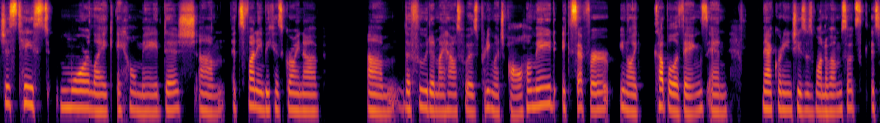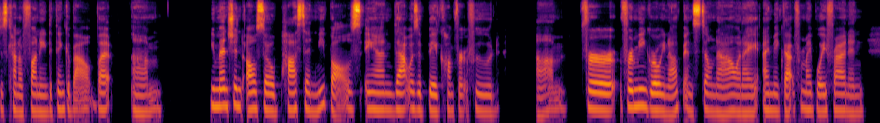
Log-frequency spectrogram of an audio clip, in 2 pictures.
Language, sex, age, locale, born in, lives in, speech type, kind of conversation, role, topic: English, female, 35-39, en-US, United States, United States, conversation, unstructured, none, Which simple, nourishing comfort meals do you reach for, and what memories make them special?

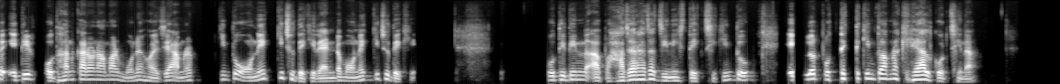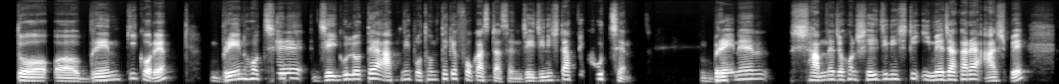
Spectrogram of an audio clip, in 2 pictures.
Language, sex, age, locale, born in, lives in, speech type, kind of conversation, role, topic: Bengali, male, 25-29, bn-BD, Bangladesh, Bangladesh, conversation, unstructured, none, আপনি যদি স্বপ্ন রেকর্ড করতে পারে এমন একটি যন্ত্র আবিষ্কার করতে পারতেন, তাহলে আপনি সেটি কীভাবে ব্যবহার করতেন?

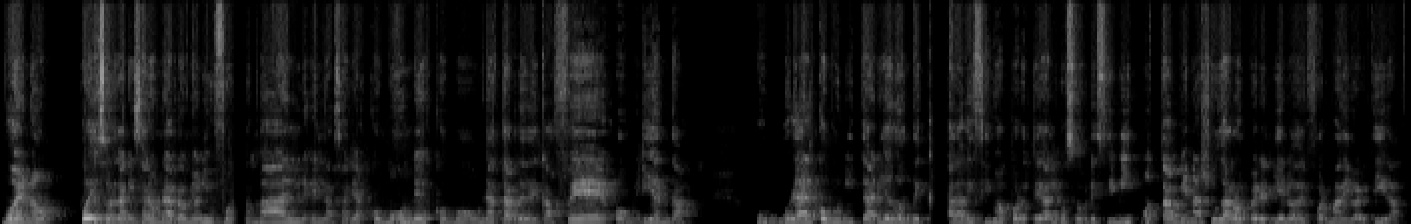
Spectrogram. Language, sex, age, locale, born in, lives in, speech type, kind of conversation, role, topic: Spanish, female, 35-39, es-AR, Argentina, United States, read, expert-assistant, expert, ¿Cómo podemos hacer más fácil y divertida la convivencia entre vecinos?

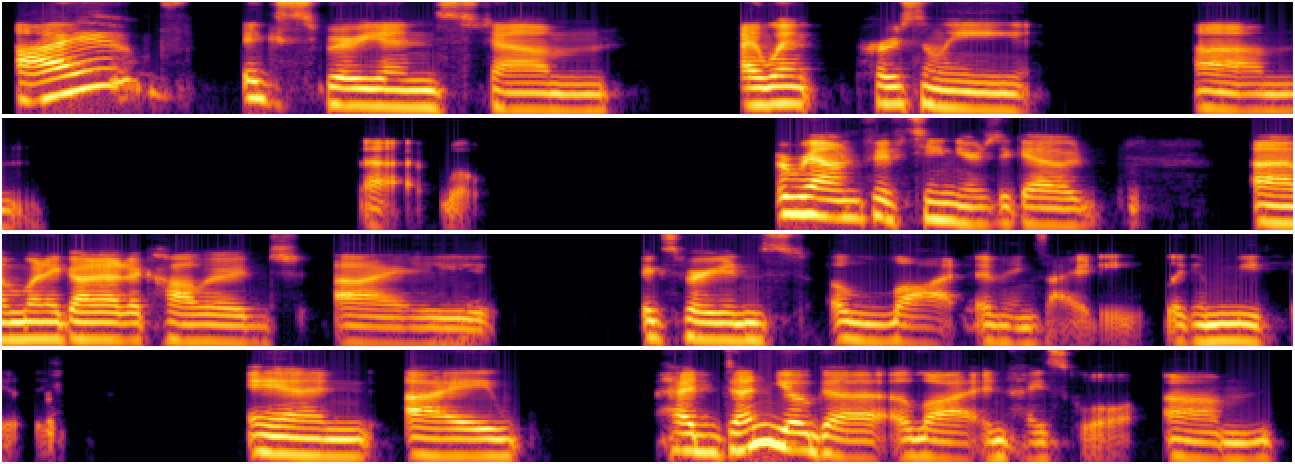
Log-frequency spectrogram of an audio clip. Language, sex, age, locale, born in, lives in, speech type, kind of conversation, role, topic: English, female, 30-34, en-US, United States, United States, conversation, unstructured, none, How can practicing mindfulness together strengthen relationships?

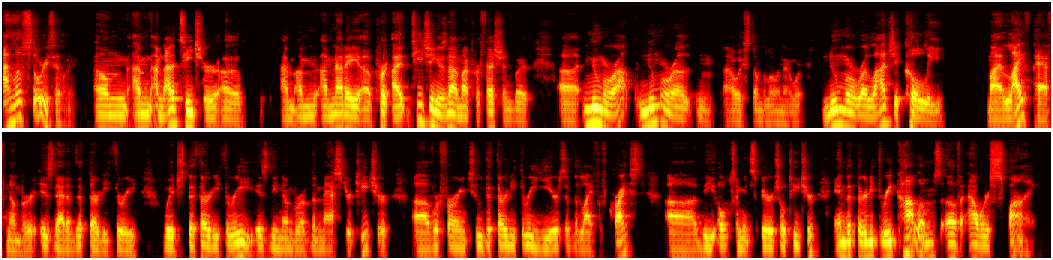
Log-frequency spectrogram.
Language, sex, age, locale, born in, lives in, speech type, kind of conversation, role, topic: English, male, 30-34, en-US, United States, United States, conversation, podcast, guest, How do you unwind and recharge after a long day?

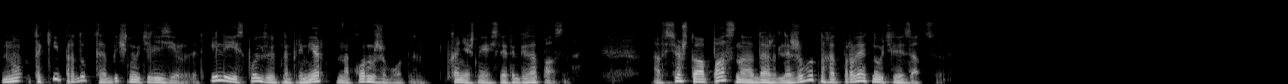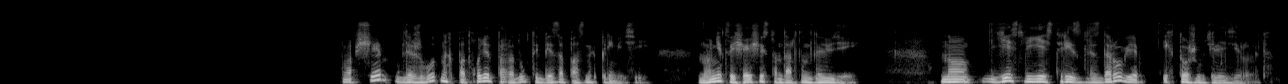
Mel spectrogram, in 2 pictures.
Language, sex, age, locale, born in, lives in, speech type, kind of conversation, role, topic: Russian, male, 35-39, ru-RU, Russia, Italy, read, expert-assistant, expert, С чего начать, если хочу разбираться в том, как появляется еда на нашем столе?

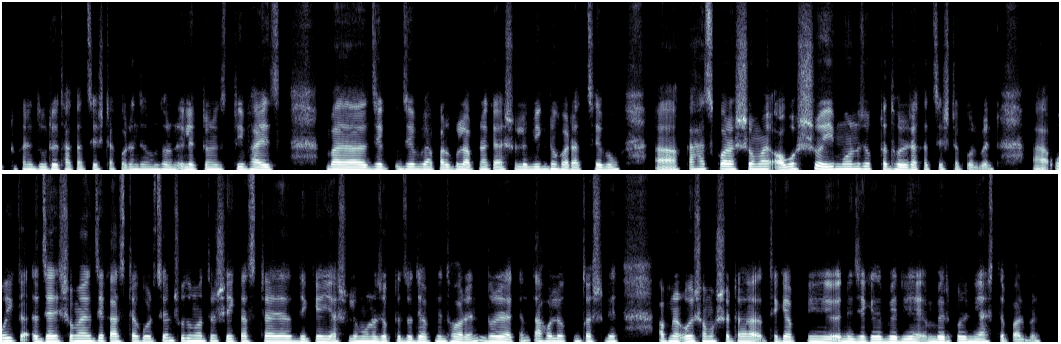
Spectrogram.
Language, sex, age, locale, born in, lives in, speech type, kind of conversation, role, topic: Bengali, male, 25-29, bn-BD, Bangladesh, Bangladesh, conversation, advice, advisor, বিঘ্নমুক্তভাবে ফোকাস বজায় রেখে নির্দিষ্ট কাজের জন্য সময় কীভাবে ভাগ করে নেব?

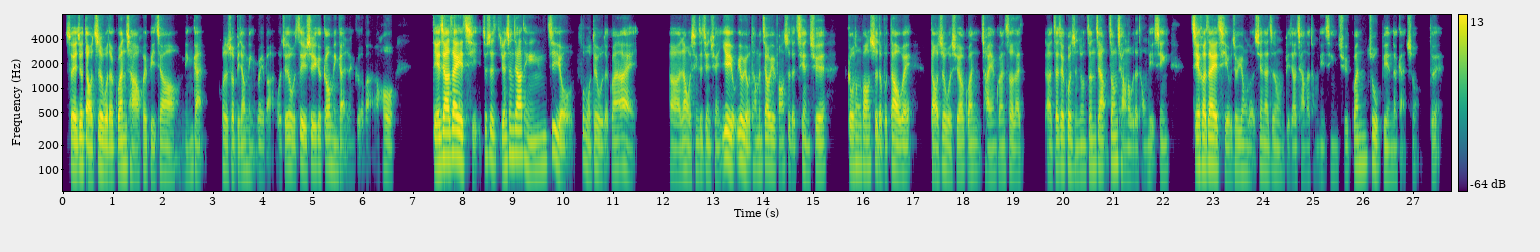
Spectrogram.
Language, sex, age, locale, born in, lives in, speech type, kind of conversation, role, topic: Chinese, male, 25-29, zh-CN, China, United States, conversation, podcast, guest, 在争吵中你如何保持同理心？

